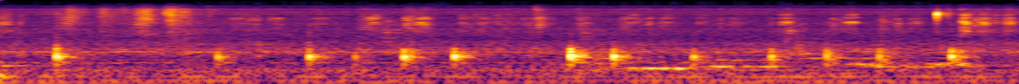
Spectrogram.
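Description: Pen writing out the definition of matrix equality on paper, a run of quick, light scratchy strokes and taps in an irregular rhythm, close and quiet with no speech.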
